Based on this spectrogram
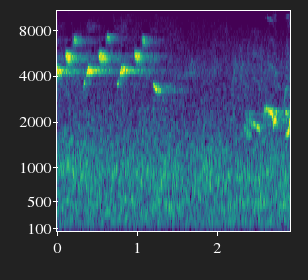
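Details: Male great tit at Jarun, Zagreb, Croatia, recorded in March, April and May 2022; a quick burst of thin, high, repeated notes in the first second fades out, then a few lower slurred chirps follow over steady background hiss.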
